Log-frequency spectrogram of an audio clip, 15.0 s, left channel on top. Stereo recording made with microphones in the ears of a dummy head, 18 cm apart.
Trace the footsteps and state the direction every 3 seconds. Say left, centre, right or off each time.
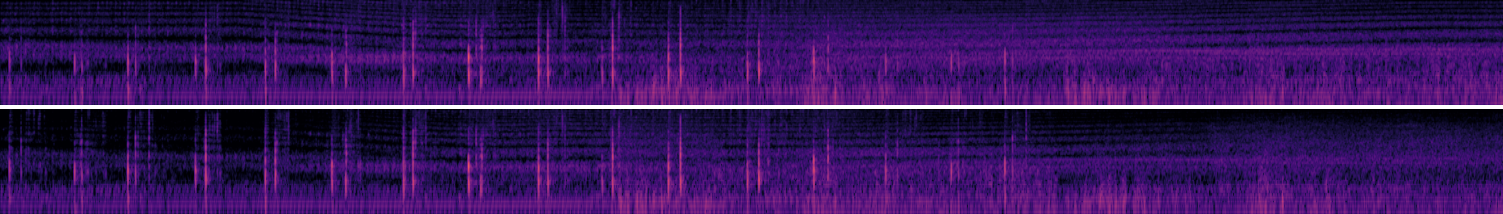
right, centre, right, right, off.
